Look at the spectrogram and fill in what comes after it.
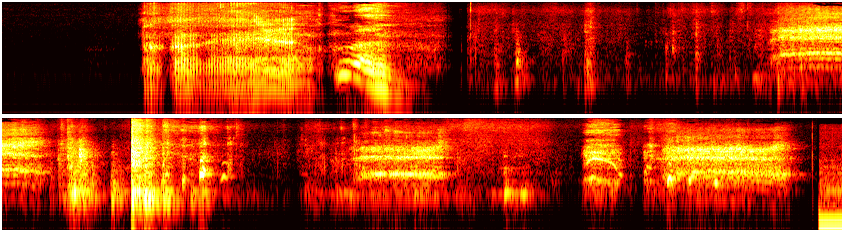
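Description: A cat yowling: four loud, drawn-out wailing cries with pauses between them, plus a few sharp knocks in the middle.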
